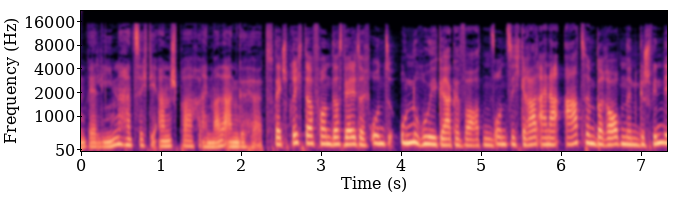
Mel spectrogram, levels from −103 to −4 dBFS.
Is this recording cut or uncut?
cut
